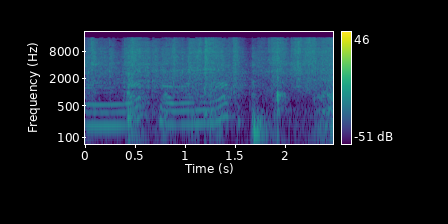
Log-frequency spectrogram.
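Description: A person's voice making two drawn-out vocal sounds, over faint rattling as seasoning flakes are shaken from a packet onto a tray of sushi bake. A short knock comes near the end.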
